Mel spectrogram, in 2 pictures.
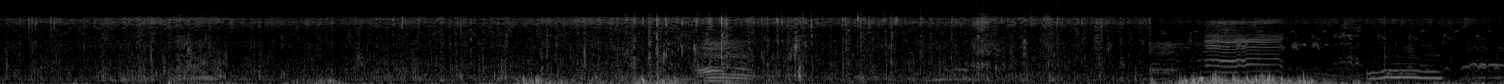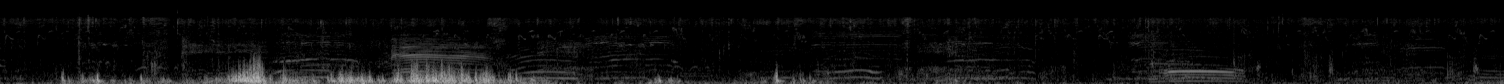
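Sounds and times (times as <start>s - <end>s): sheep bleating: 7.0s - 7.6s, 11.5s - 15.1s, 16.9s - 21.9s, 26.3s - 27.5s.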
